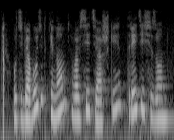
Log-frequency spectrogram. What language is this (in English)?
Russian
